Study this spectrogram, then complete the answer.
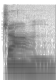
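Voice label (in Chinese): "zhang4" Chinese; Cours de Chinois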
